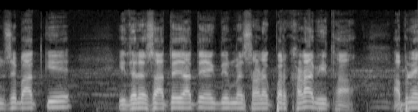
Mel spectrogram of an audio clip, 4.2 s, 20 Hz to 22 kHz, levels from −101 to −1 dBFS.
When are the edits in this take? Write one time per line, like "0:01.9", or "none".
none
